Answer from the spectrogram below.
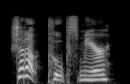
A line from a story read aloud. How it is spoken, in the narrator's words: Scotty snaps back at me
